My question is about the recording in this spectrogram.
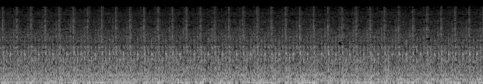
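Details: Land Rover Defender Puma 2.4 TDCi, first run after rebuild with new wiring loom and oil pump, during coolant fill and bleed in cold weather: steady rapid diesel clatter at an even idle, no stumbles or odd knocks; healthy idle.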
